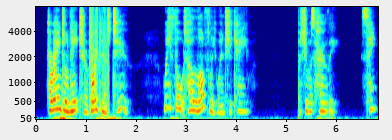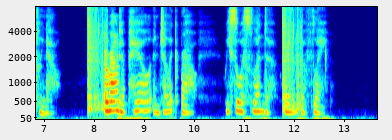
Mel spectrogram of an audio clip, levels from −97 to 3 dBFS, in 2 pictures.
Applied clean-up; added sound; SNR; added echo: none; Crushing; 5 dB; reverberation time 0.1 s.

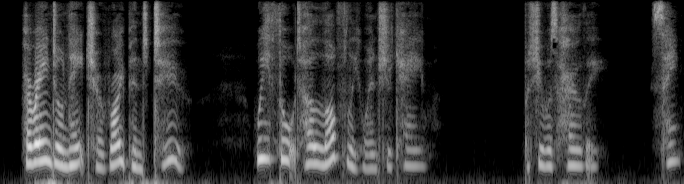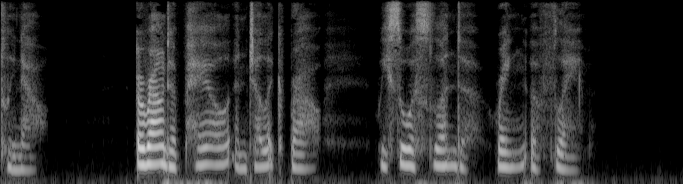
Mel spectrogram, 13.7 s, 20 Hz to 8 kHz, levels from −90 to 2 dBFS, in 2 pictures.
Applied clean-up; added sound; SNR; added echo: none; none; none; none.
